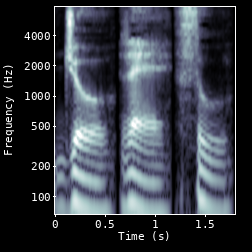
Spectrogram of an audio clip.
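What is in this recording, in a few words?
"jorethu", concatenated syllables; Affixing experiment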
